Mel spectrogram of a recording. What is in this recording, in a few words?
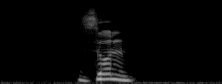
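"zulm", Urdu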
